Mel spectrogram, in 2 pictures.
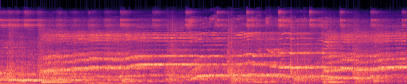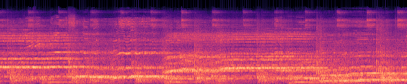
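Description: Classical qasidah music: a women's group singing a sustained melody together, accompanied by rebana frame drums.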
